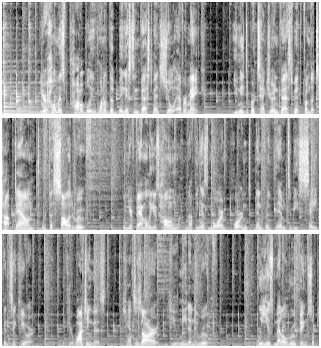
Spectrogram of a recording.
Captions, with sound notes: - [Voiceover] Your home is probably one of the biggest investments you'll ever make. You need to protect your investment from the top down with a solid roof. When your family is home, nothing is more important than for them to be safe and secure. If you're watching this, chances are you need a new roof. We use metal roofing supplied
